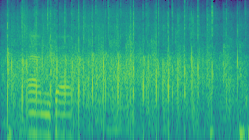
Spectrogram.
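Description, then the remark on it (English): An audience applauds the speaker's department officials and their team, who cannot be seen, with steady, dense clapping that holds for the whole five seconds. A voice briefly rises over the start of the applause. “You can clap them as well, even though you can't see them.”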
